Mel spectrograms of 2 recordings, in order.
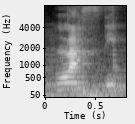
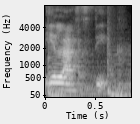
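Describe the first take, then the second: First: It is said without the first vowel. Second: It is said with the first vowel. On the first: "we throw away the E at the beginning" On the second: "We do not say elastic"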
